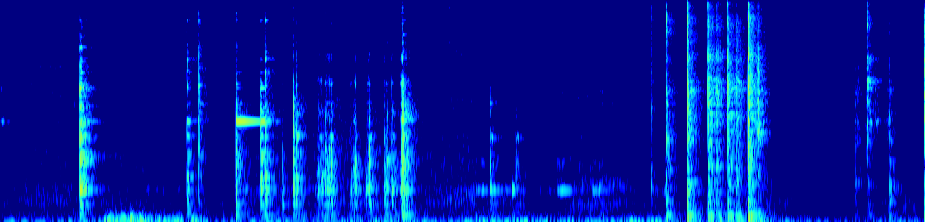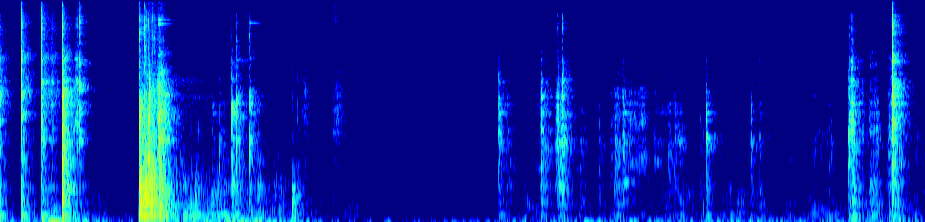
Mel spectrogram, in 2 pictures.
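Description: Metal parts of a potato slicer handled and fitted by hand: scattered clinks, taps and short rattles of steel and aluminium pieces, with a faint metallic ring lingering for a few seconds near the start.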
